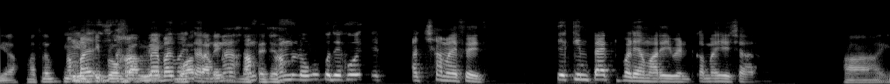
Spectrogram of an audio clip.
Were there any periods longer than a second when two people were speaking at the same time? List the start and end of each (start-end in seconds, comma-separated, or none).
0.7-3.0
